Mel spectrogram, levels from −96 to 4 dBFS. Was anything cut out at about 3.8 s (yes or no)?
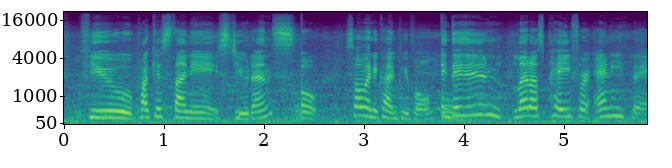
yes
